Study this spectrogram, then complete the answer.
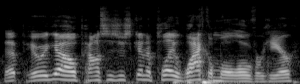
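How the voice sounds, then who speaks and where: A man's voice: sits high, quick pace, fairly bright tone, no room sound. A man casually narrating his moves in a card game match, rambling and self-mocking, often losing his train of thought. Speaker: card game player and commentator.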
